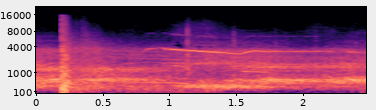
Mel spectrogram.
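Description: A single sharp firecracker bang in a football stadium over a crowd of fans chanting. A thin high whistle sounds about a second later.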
